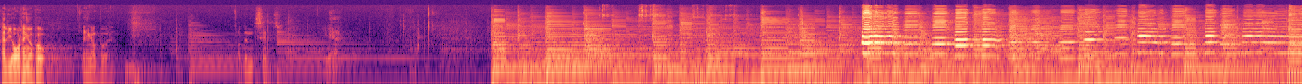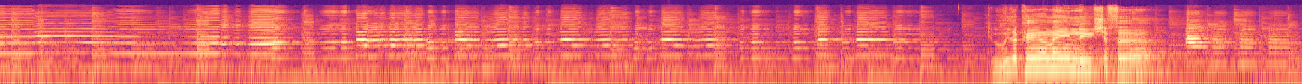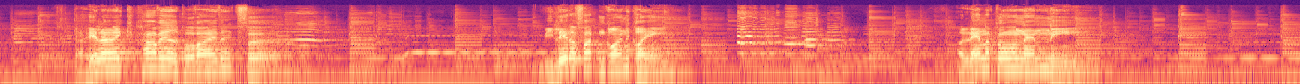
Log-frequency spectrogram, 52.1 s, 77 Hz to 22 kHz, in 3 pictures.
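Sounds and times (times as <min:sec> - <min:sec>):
acoustic guitar strumming: 0:06.6 - 0:52.0
harmonica melody: 0:06.6 - 0:52.0.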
